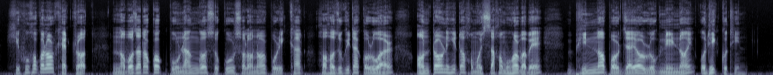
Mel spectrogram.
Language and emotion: Assamese, neutral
